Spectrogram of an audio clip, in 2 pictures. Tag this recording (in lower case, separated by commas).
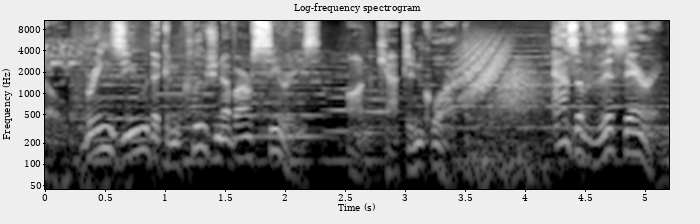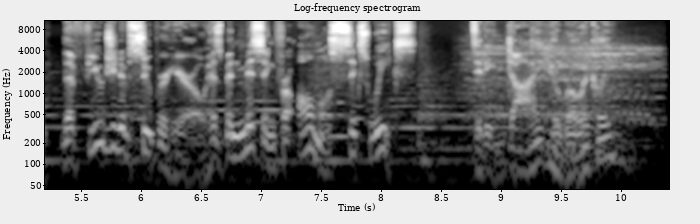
speech, music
